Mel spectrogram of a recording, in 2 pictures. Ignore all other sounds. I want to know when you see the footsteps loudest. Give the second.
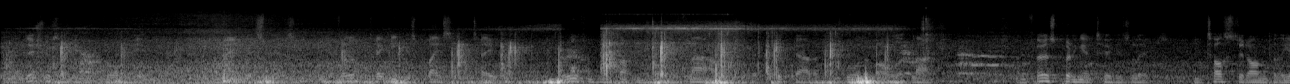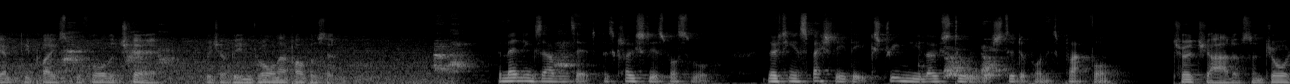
9 s.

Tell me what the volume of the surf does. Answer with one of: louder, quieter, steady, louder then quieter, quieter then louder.
quieter.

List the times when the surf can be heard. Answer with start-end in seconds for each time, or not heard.
0.0-17.5.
